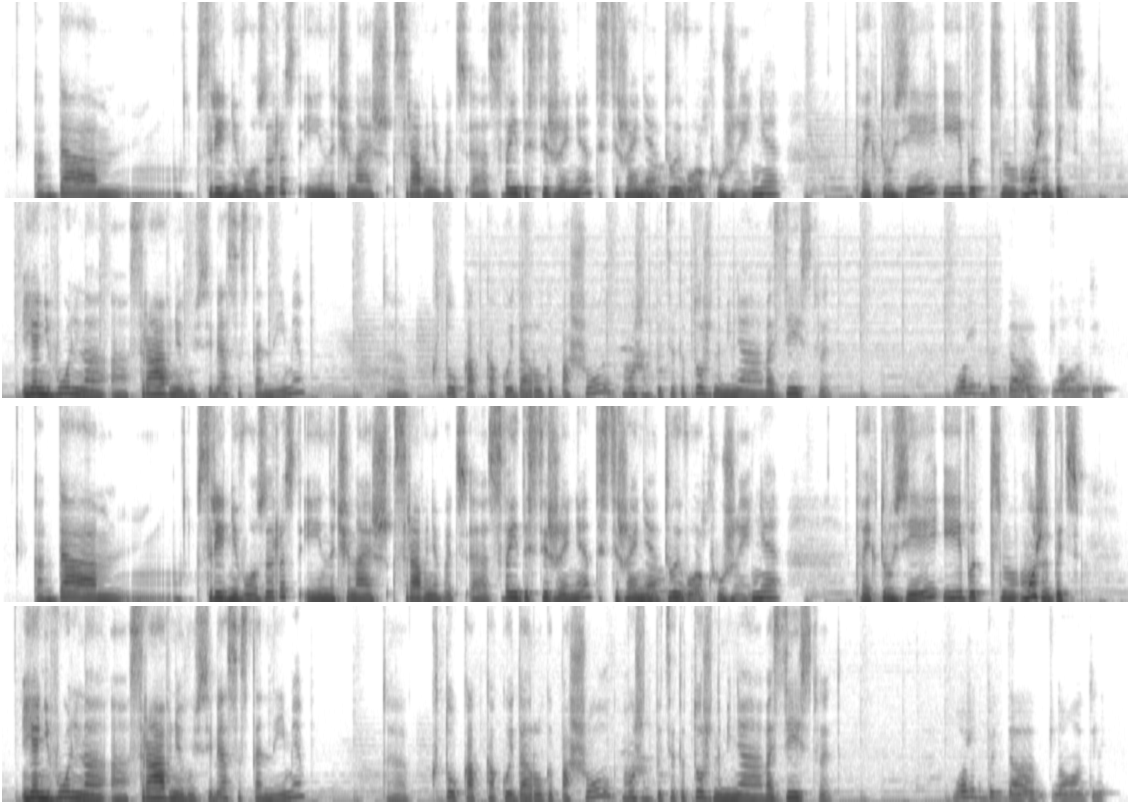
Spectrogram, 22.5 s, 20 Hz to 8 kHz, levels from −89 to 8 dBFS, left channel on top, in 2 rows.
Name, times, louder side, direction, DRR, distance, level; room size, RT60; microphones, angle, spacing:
voice 1, 0.3-7.8 8.5-10.8 11.5-14.3 15.1-15.3 15.7-19.6, right 3 dB, 25° right, 0.3 m, -27 dB
voice 2, 6.3-7.0 20.8-22.3, right 2 dB, 85° right, 1.4 m, -36 dB
sound 1, 8.0-21.5, left 2 dB, 50° left, 0.8 m, -52 dB
sound 2, 15.9-21.3, left 1 dB, 65° left, 4.0 m, -57 dB
6.0 x 4.6 x 5.4 m
head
